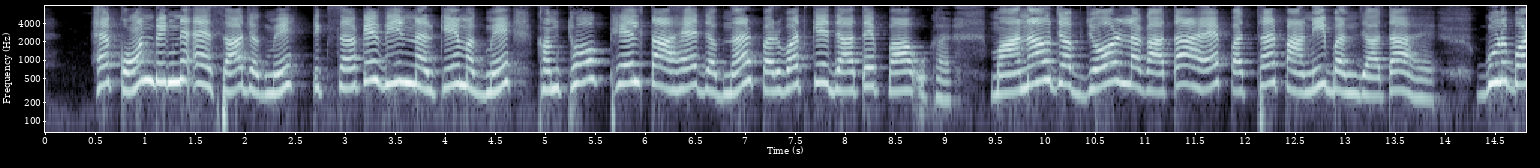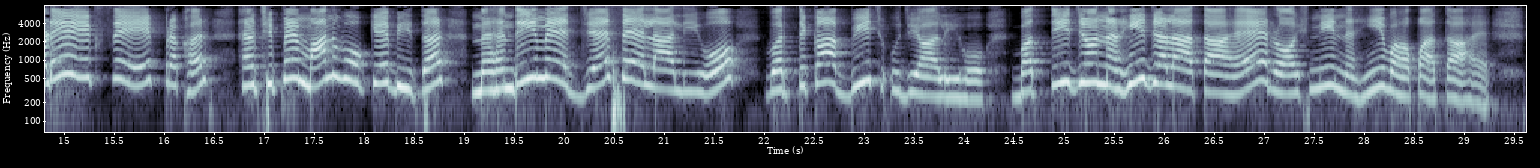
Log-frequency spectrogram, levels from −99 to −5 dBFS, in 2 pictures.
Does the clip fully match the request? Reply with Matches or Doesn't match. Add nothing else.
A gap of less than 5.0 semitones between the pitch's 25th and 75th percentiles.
Doesn't match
